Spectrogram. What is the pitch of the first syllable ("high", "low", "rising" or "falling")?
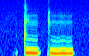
high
